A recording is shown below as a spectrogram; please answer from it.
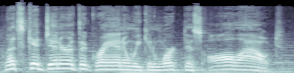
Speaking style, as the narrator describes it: hollered up

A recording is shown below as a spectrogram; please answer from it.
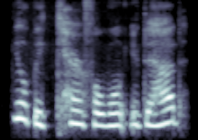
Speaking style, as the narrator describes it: Nancy pleaded

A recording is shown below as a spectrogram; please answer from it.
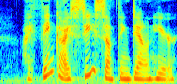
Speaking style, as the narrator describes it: Dee Dee said

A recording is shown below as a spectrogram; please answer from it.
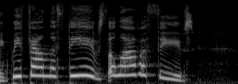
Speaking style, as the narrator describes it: all of the children each one of them shouting

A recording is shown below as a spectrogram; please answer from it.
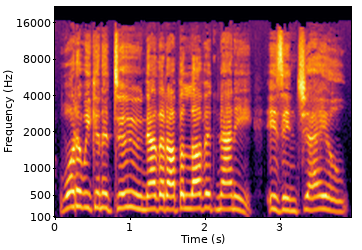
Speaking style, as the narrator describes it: wailed Michael

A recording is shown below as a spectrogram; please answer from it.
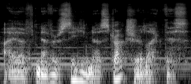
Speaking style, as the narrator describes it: Yuretsi whispered

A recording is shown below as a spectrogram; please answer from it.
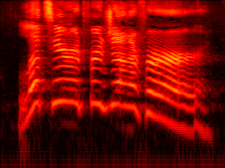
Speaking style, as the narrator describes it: The announcer comes back on and yells

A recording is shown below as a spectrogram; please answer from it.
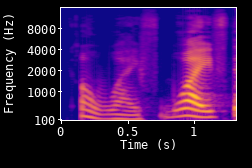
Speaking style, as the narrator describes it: the man exclaimed

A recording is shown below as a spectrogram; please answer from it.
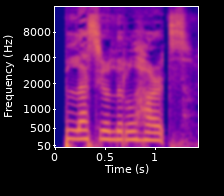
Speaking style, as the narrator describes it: he cried

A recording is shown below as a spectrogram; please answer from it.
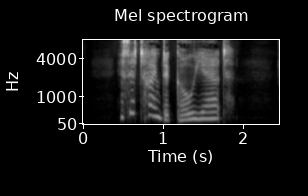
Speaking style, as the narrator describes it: She whines every few minutes

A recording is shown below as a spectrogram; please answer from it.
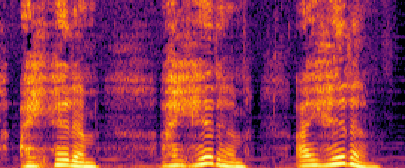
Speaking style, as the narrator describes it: turned to her friend frantically and said

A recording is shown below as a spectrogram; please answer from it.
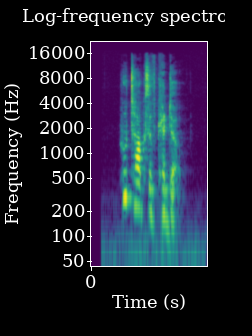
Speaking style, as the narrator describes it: said gruffly

